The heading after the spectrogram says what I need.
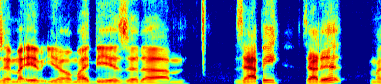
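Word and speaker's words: Zappe: Is it Zappy? Is that it? Am I saying it right? Yeah. Bailey Zappi, yeah.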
